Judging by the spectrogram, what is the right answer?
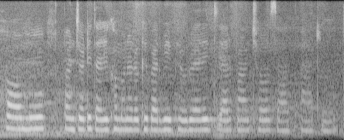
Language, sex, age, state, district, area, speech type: Odia, female, 18-30, Odisha, Subarnapur, urban, spontaneous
